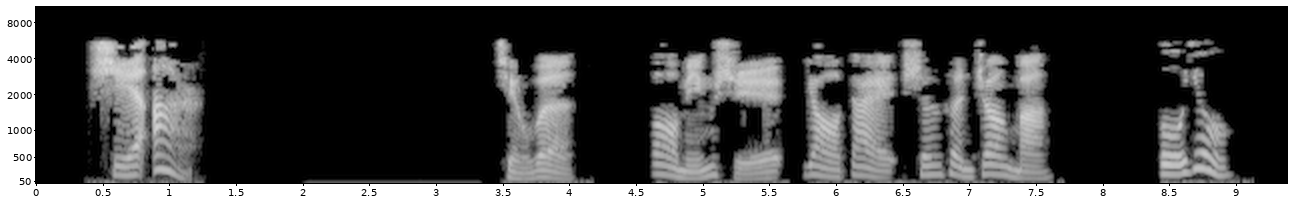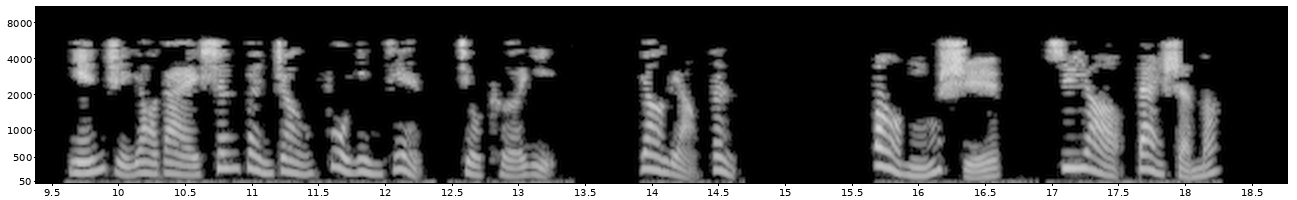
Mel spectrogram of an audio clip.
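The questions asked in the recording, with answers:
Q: 报名时需要带什么?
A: 两份身份证复印件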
